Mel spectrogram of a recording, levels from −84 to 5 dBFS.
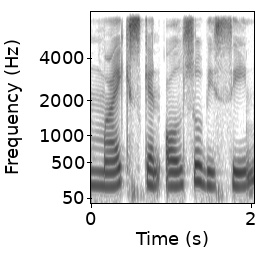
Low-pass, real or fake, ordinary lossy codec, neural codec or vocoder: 7.2 kHz; real; Opus, 64 kbps; none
